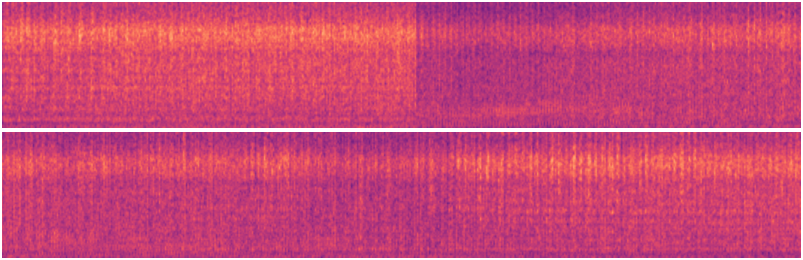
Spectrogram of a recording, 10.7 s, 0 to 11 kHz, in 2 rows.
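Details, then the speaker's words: North American T-6 WW2 trainer's radial engine, sat 12 years, after first start: loud steady low rumble, even firing beat near 160 a minute, no misses or knocks; healthy idle. "It runs. It runs. It fired up. It was a little more adventurous to crank up than the other one."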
